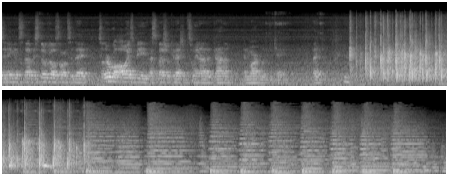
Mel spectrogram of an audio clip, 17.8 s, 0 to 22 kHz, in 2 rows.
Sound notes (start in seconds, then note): 6.9 audience applause; 8.9 music playing-- no dialogue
